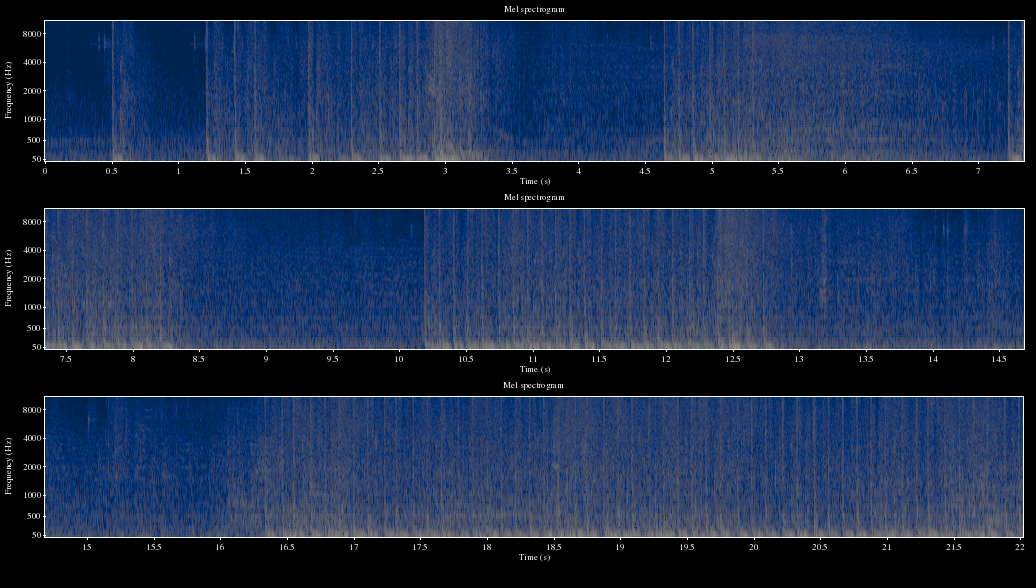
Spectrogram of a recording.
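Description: Sustained gunfire from a weapon in the video game Outriders, loud and close, with bursts of rapid automatic shots broken by short pauses and reloads, then long continuous streams of fire.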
